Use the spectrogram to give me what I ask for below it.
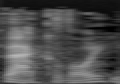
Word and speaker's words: McAvoy: No, James McAvoy.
